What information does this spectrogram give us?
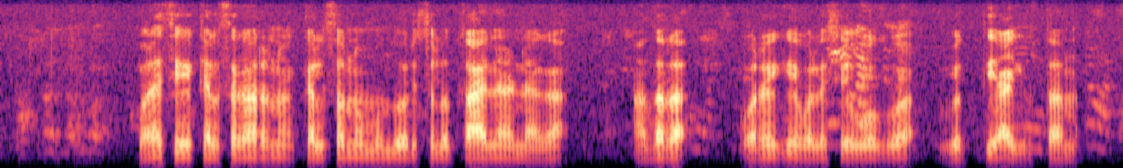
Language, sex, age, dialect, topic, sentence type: Kannada, male, 36-40, Central, agriculture, statement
